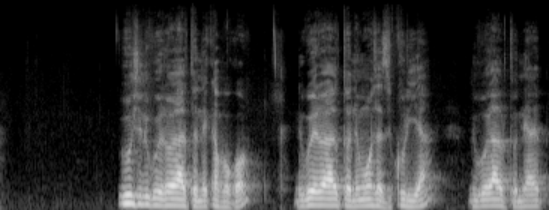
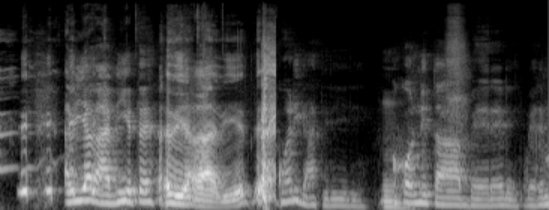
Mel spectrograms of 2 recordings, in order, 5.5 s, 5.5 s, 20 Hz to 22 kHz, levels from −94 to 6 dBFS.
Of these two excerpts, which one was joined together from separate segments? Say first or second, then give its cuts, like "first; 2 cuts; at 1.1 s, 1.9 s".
second; 1 cut; at 2.8 s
